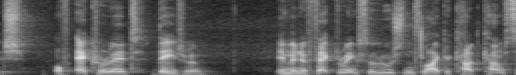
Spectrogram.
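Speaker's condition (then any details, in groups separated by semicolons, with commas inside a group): No condition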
